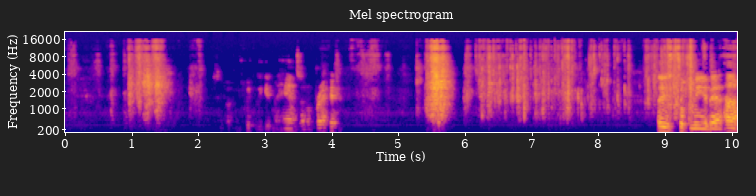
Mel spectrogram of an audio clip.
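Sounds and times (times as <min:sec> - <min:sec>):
plastic packet rasp: 0:05.3 - 0:09.6
plastic crinkling and rustling: 0:06.0 - 0:10.0.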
